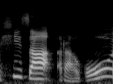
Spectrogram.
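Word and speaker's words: 膝: 히자라고 읽으셔야 되죠.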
